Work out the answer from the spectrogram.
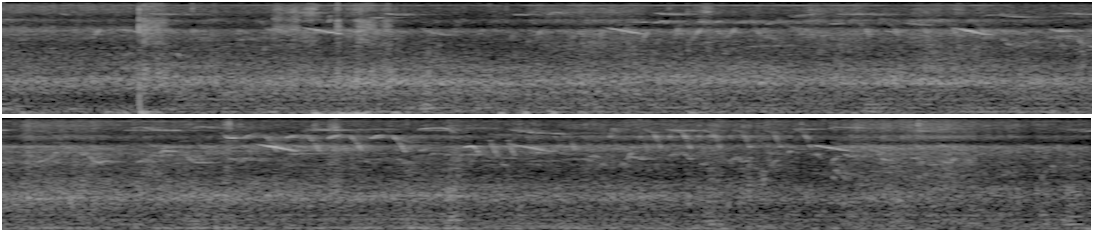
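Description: Small birds chirping and singing, with many short falling notes, over a steady low hum. A few low thumps come about one and a half to two seconds in.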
